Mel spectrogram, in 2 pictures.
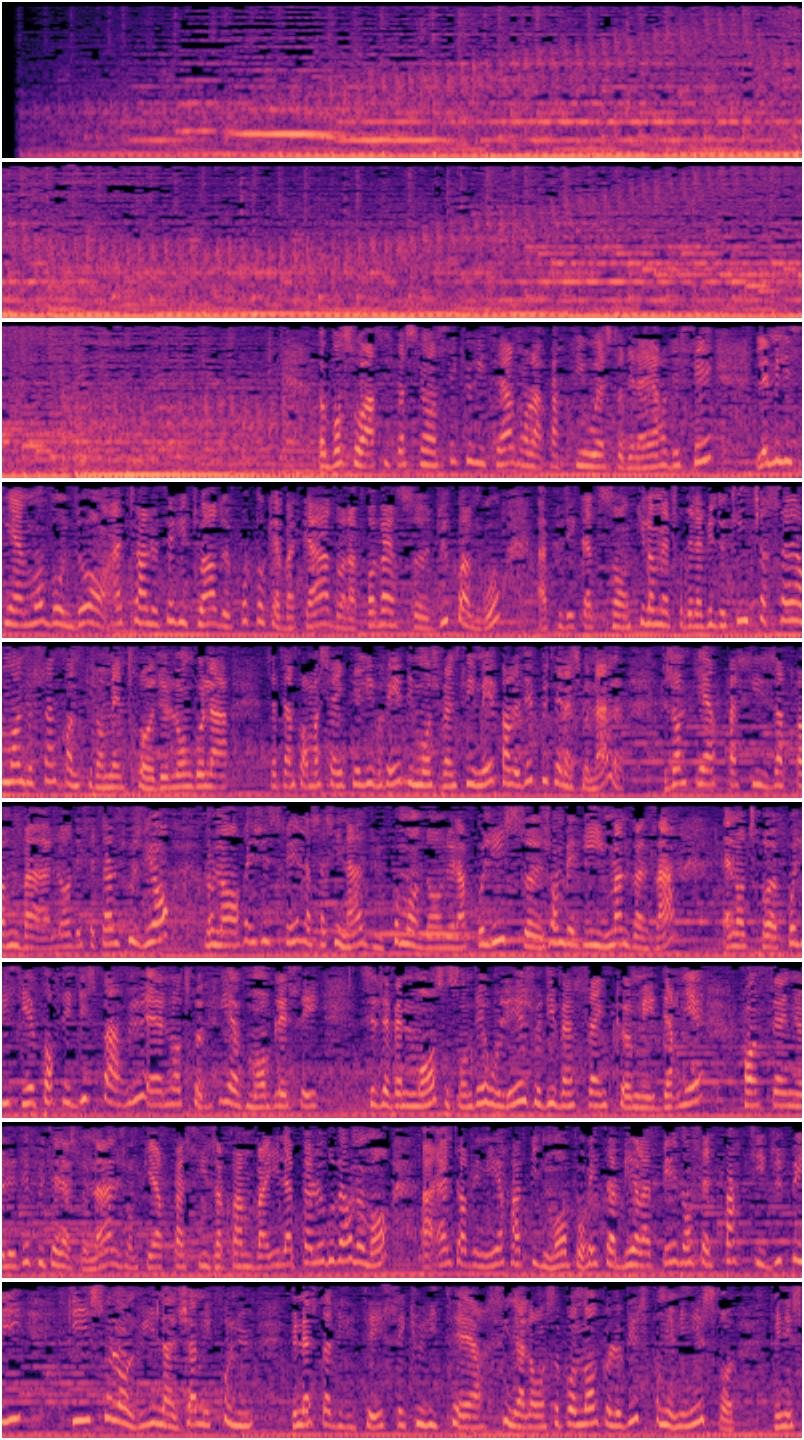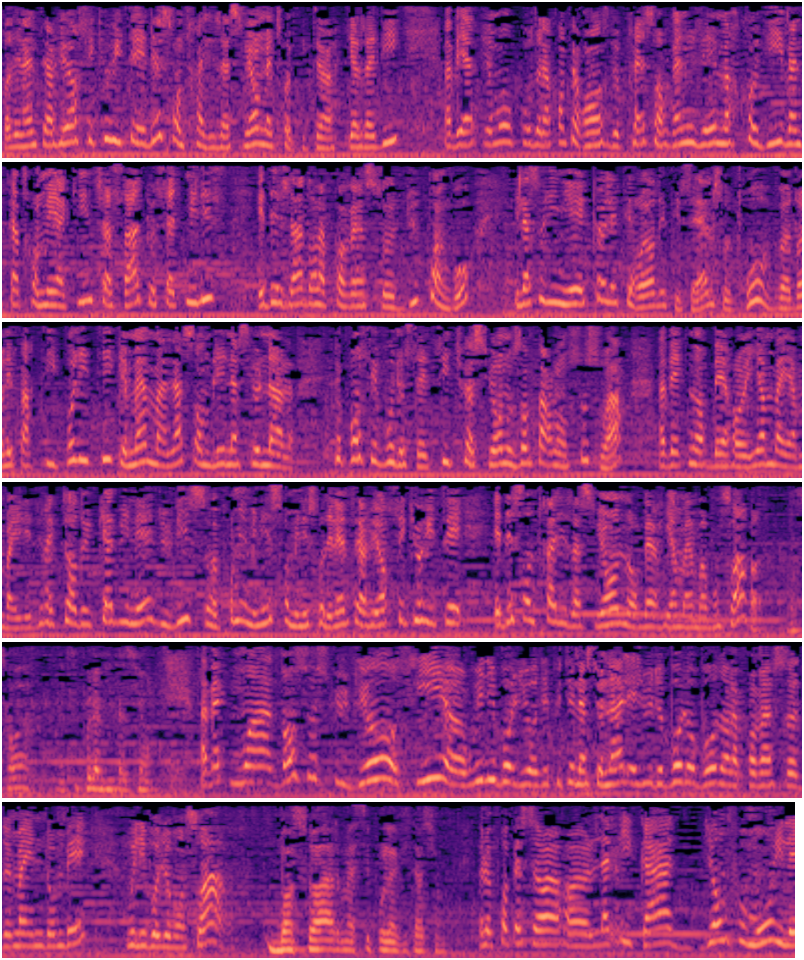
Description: -Willy Bolio, député national élu de Bolobo dans la province du Maindombe.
